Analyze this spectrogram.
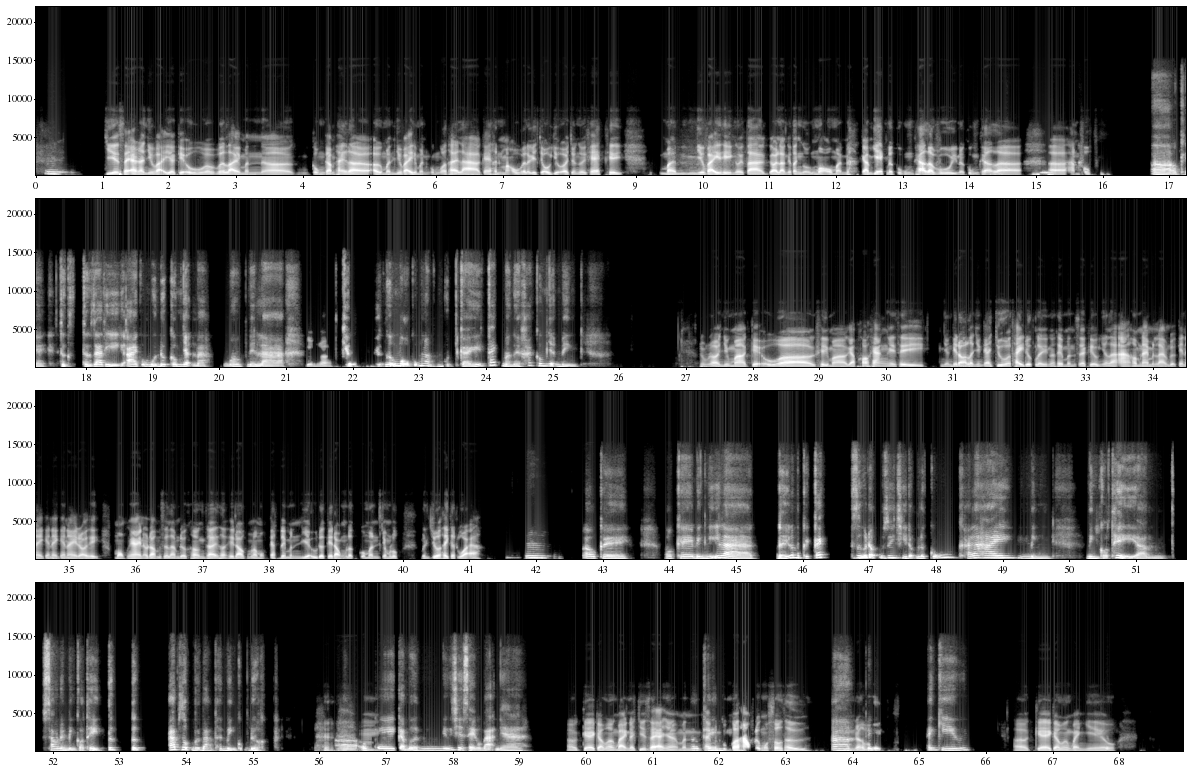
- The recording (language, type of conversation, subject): Vietnamese, unstructured, Bạn làm thế nào để biến ước mơ thành những hành động cụ thể và thực tế?
- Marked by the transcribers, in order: tapping; other background noise; laughing while speaking: "á"; chuckle; in English: "thank you"; unintelligible speech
